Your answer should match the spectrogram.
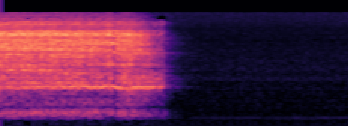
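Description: Jumpscare screech sound effect: a loud, harsh screech with a steady high tone in it that cuts off suddenly about a second in, leaving near silence.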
